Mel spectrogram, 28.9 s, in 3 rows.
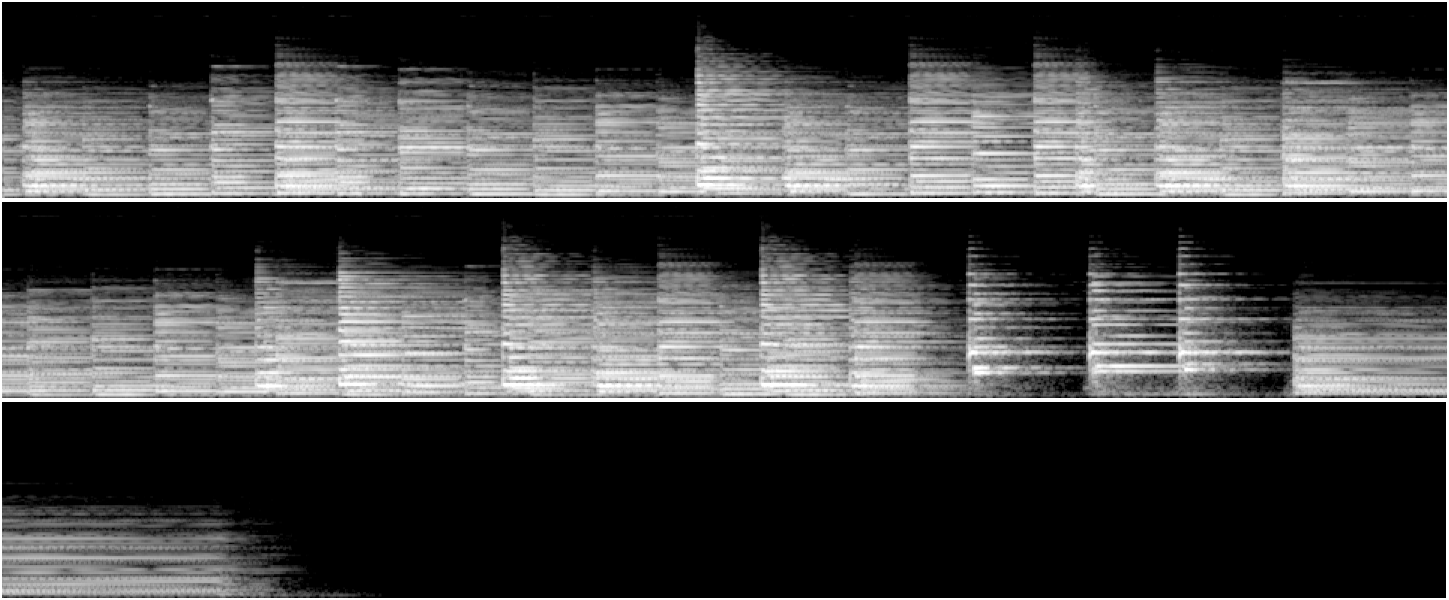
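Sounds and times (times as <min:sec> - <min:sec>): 
solo piano: 0:00.0 - 0:21.1.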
